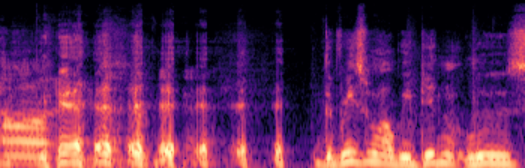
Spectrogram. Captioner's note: all laughing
